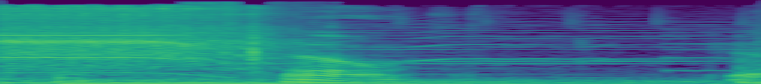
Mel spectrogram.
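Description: A drill boring into a die-cast metal casting, a steady loud whirring grind at the start that drops away midway, then a quieter mechanical hum with a brief burst returning at the end.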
